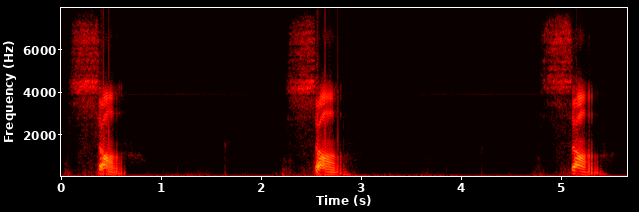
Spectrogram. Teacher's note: there's an S in front of it. So it's song, and then it's fourth tone.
